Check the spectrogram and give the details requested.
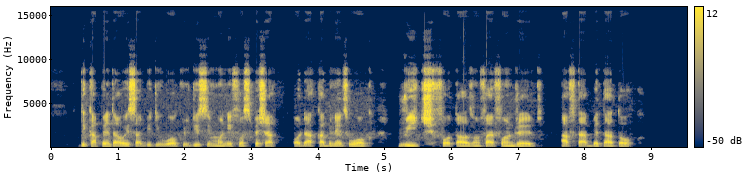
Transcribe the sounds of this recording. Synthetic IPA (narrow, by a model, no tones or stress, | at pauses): dikapɛ̃ntawesabidiwɔkɹidjusimɔnifɔspɛʃal | ɔdakabinɛtwɔk | ɹit͡ʃfɔθaʊzɔ̃ndfaɪv̥hɔ̃ndɹɛd | aftabɛtatɔk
